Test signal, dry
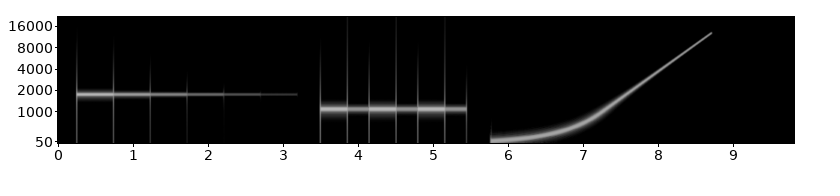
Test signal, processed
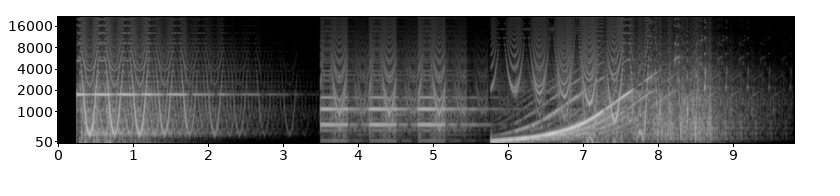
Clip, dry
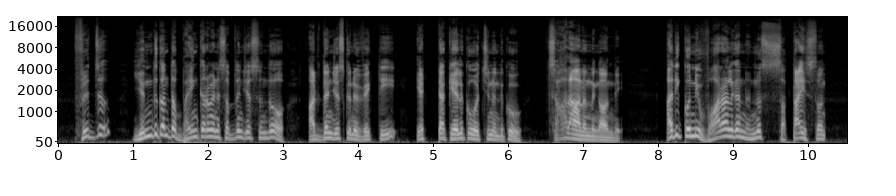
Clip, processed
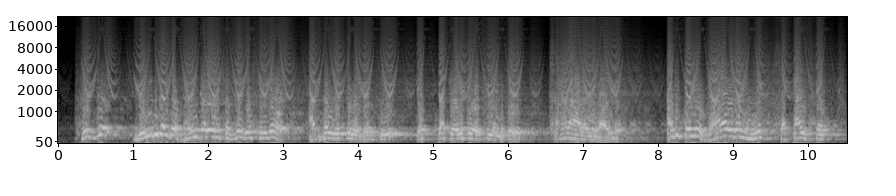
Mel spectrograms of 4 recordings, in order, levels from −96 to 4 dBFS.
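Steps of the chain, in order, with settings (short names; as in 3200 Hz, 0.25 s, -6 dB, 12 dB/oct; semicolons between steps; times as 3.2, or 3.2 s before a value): median filter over 41 samples; high shelf 2100 Hz -8 dB; notches 60/120/180/240/300/360/420/480/540 Hz; comb 6.3 ms, depth 30%; in parallel at -2.5 dB: compressor, threshold -39 dBFS; on the sum: decimation with a swept rate 12×, swing 160% 3 Hz; overdrive pedal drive 31 dB, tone 1900 Hz, clips at -13 dBFS; split-band echo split 910 Hz, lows 0.202 s, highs 0.286 s, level -14 dB; FDN reverb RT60 1.1 s, low-frequency decay 1.2×, high-frequency decay 0.75×, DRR 13.5 dB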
